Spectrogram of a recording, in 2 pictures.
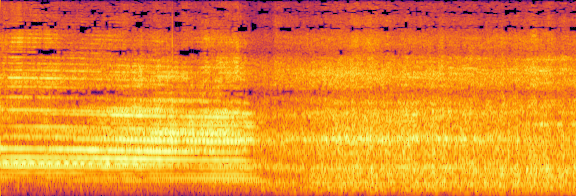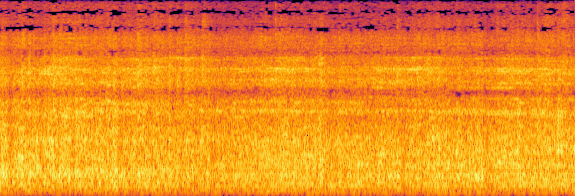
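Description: Freight-train diesel locomotive's multi-note air horn sounding a blast that cuts off abruptly about two and a half seconds in. It is followed by the steady rumble and clatter of hopper cars rolling past over the rails.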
